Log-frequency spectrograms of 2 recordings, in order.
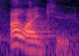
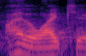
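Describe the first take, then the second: First: Said in the usual way. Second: Overly serious declaration; too heavy. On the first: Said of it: "I say it like that". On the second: Shown as a demonstration. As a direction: lower and softer, earnest and weighty.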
